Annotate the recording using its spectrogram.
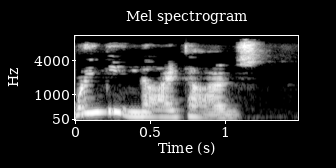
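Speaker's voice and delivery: play-acted irritated, put-out, pissed-off demanding tone. Retelling someone's reaction to the others' plan, mock-annoyed. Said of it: "Rick's getting a little bit like pissed".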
